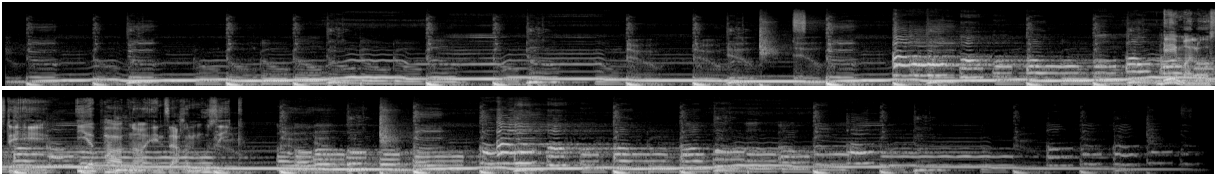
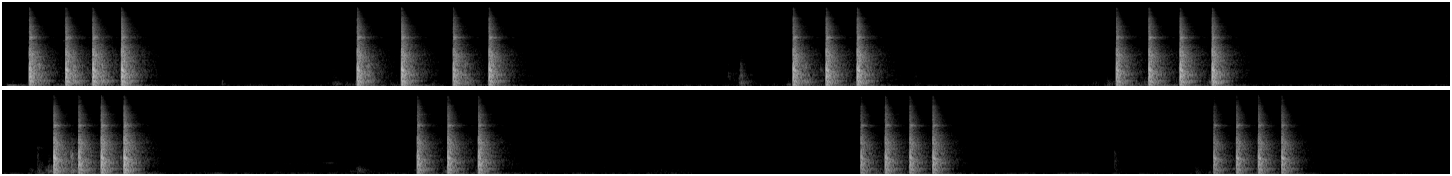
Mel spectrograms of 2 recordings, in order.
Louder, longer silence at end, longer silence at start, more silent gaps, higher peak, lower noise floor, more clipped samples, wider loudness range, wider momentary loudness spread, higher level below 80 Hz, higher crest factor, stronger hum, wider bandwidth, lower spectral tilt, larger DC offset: first, -17 LUFS vs -26 LUFS; second, 0.45 s vs 1.55 s; second, 0.05 s vs 0.25 s; second, none vs 21.41-23.06 s; first, 0 dBFS vs -4 dBFS; second, -43 dBFS vs -79 dBFS; neither; about the same, 7 LU vs 6 LU; about the same, 12 LU vs 11 LU; first, -28 dBFS vs -48 dBFS; second, 16 dB vs 28 dB; neither; about the same, 15 kHz vs 16.5 kHz; first, -6.5 dB/octave vs -3.5 dB/octave; neither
